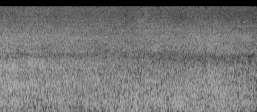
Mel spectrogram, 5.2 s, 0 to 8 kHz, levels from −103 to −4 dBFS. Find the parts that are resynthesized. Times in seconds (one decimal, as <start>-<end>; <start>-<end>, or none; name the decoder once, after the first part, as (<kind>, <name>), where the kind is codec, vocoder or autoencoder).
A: 1.0-1.9 (autoencoder, DAC-VAE)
